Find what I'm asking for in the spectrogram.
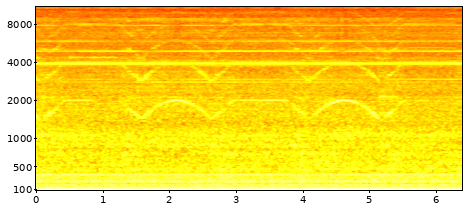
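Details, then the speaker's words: Newly built Ender 3 3D printer: a constant low hum under repeating rising-and-falling stepper chirps as the axes move. Loud, odd noise; fan blade or stepper pulleys suspected, not confirmed. "Oh, that's an awful noise. What is that?"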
